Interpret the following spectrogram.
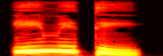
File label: "ಇಮ್ಮತ್ತಿ", Kannada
